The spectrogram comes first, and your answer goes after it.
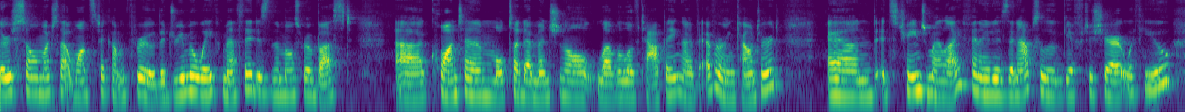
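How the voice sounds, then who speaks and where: This is a woman speaking at a medium pitch. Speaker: EFT tapping coach for artists. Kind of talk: live-stream wrap-up after guided tapping session. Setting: livestream. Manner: calm, grounded.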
